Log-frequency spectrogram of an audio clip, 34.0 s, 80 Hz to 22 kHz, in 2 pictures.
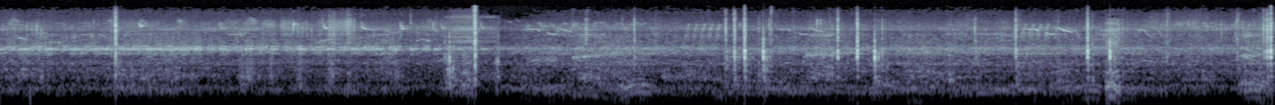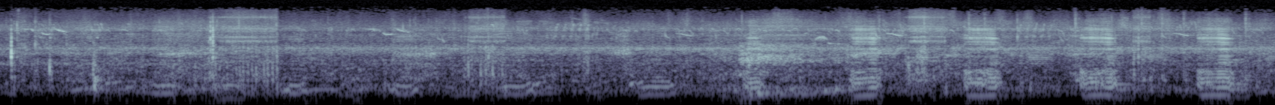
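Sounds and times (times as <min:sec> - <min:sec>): insect drone: 0:00.0 - 0:34.0
small birds chirping: 0:00.0 - 0:34.0
sharp snaps and clicks: 0:09.6 - 0:10.4.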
